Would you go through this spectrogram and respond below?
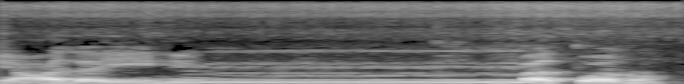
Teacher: শুধু তাসদিদ দিয়ে পড়লে হবে না, এখানে গুণনা সহ পড়তে হবে। অর্থাৎ তাসদিদও দিতে হবে, গুণনাও করতে হবে। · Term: মিম সাকিনের ইদগাম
